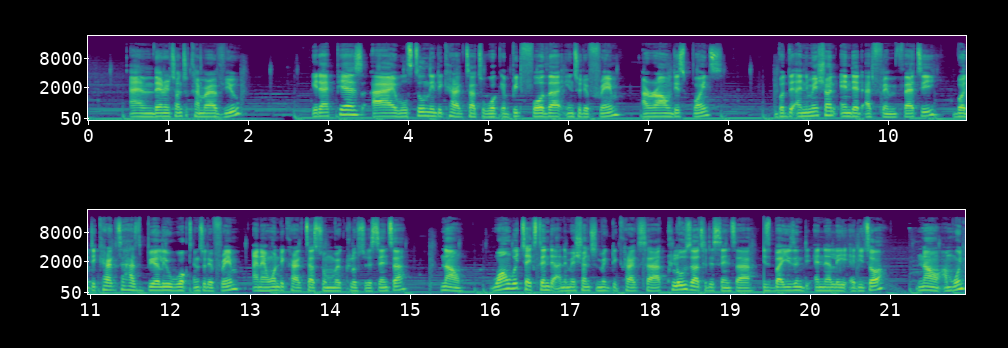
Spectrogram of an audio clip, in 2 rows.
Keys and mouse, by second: 0.0 space, 0.5 KP_0, 1.8 space, 2.0 Right, 2.0 KP_0, 2.2 Right, 2.6 Right, 3.0 Right, 3.2 Right, 3.4 Right, 3.7 Right, 4.0 Right, 4.4 Right, 5.0 Right.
